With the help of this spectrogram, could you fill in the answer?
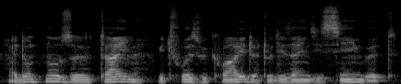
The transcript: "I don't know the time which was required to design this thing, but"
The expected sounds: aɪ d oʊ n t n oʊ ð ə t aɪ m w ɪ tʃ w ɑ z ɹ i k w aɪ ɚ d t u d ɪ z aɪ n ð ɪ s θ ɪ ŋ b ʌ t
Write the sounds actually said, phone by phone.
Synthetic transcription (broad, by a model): aɪ d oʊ n t n oʊ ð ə t aɪ m w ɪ tʃ w ɑ z ɹ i k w aɪ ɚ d t u d ɪ z aɪ n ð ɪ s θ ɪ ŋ b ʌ t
